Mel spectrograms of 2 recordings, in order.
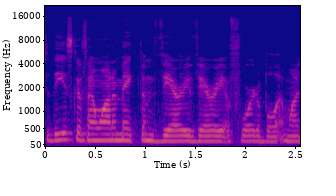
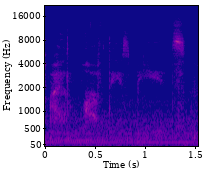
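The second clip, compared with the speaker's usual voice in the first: hushed, breathy awe over the jade; whisper; 20 dB quieter than usual. Real, not acted. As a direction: whisper it like a secret treasure. Admiring beads close up.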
